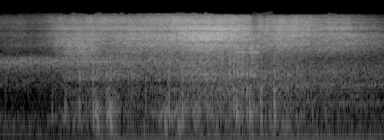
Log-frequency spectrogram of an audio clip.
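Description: A snake's steady hiss, loud, swelling slightly in the middle and holding for about three seconds over a faint low background murmur.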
